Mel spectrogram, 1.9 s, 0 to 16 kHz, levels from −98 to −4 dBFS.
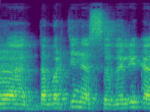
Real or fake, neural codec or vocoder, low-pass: fake; vocoder, 48 kHz, 128 mel bands, Vocos; 14.4 kHz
